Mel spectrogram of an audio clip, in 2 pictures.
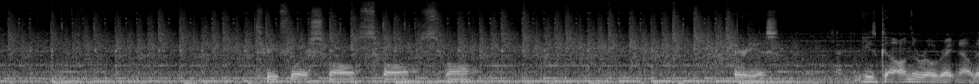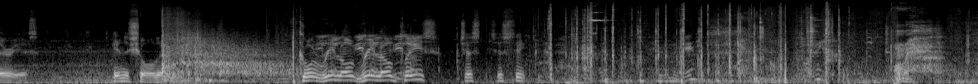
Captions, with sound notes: three, four, small, small, small. There he is. He's on the road right now. There he is. In the shoulder. (gun fires) Go reload. Reload, please. Just, just see. (gun reloading and cocking)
